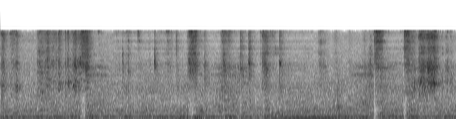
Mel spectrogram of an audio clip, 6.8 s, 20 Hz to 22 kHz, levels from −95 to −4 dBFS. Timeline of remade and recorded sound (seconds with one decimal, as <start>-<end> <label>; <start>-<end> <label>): 0.0-1.7 recorded; 1.7-4.7 remade; 4.7-5.6 recorded; 5.6-6.1 remade; 6.1-6.8 recorded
